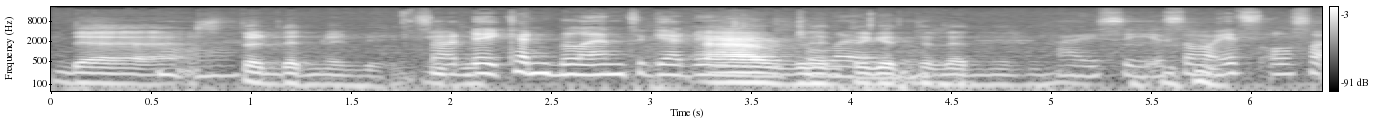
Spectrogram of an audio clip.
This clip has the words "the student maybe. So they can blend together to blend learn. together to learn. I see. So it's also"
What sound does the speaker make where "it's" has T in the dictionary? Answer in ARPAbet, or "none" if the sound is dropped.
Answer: T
